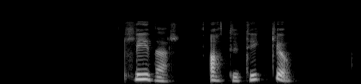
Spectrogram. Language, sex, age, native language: Icelandic, female, 40-49, Icelandic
